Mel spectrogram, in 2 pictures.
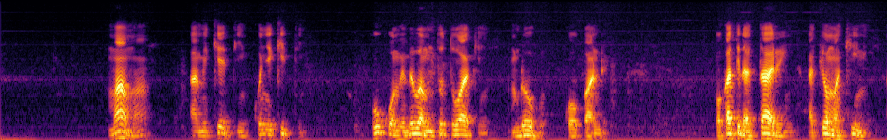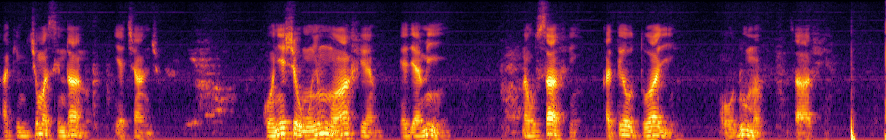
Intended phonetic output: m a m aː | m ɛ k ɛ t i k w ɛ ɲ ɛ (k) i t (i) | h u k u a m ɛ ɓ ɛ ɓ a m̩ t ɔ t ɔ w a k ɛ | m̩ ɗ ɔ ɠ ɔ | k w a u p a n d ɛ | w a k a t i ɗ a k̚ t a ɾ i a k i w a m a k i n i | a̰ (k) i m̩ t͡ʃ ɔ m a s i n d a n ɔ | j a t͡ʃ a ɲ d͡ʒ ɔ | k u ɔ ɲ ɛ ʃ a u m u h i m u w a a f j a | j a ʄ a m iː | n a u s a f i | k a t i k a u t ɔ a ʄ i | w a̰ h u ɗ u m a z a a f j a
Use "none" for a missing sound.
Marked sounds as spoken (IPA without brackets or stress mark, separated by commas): k, i, k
